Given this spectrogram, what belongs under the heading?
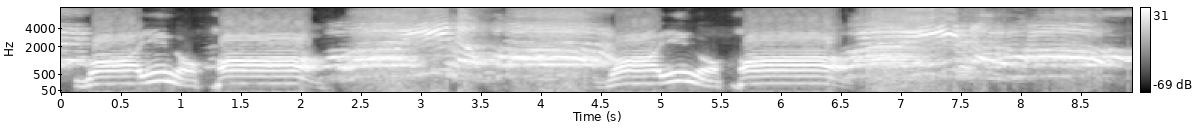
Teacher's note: তিন নাম্বার মাখরাজ হলকের শেষ ভাগ হইতে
